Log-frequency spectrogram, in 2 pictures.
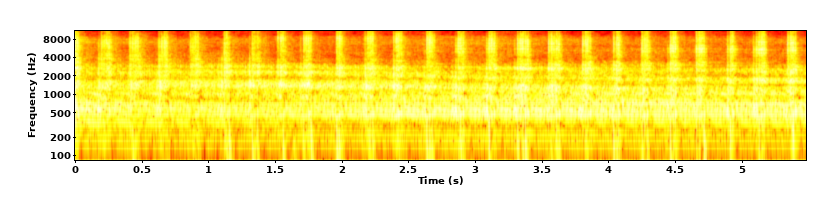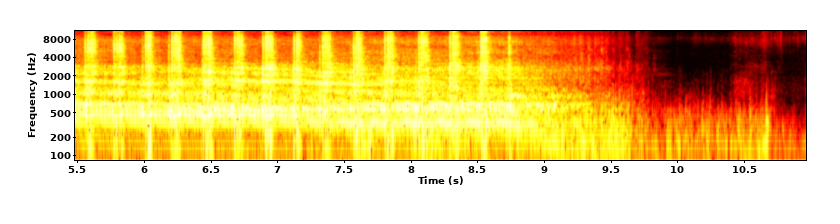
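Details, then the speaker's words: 1972 Suzuki TM250J two-stroke ridden after repairs for hard starting and not staying running: crisp, rapid crackle, even firing under load as it pulls hard, then backs off and fades; strong, surprisingly powerful, running healthy. "I gave you a little bit of taste. The power is incredible. It's really surprising."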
